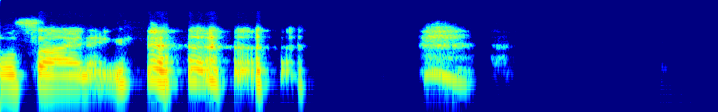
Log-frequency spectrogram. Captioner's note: laughing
